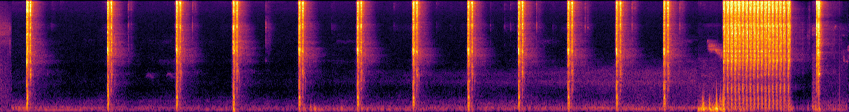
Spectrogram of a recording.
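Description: An airsoft Desert Eagle pistol fires BBs through a chronograph in about a dozen sharp, evenly spaced snapping shots. A burst of loud hissing comes near the end, and the shots are close and isolated with no talk.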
